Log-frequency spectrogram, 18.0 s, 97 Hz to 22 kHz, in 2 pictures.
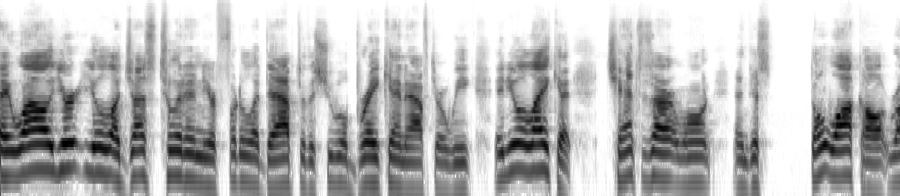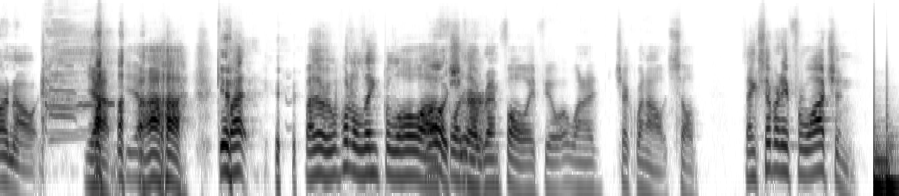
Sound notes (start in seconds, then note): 9.4 laughing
